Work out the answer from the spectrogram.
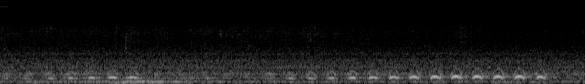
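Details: Third night of nest-box visits, 16 April 2024: a Ural owl gives a short run of hoots, pauses, then a longer run of about thirteen fast, low hoots that build in strength.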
